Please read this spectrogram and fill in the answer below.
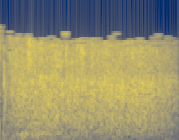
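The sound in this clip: An audience breaks into applause, a loud, dense and continuous patter of many hands that holds steady throughout.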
